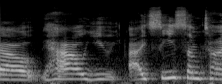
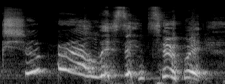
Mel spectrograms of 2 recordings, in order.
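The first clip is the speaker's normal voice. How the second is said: high, laughing, starstruck; giddy high acceptance; 11 semitones higher, 3 dB louder than usual. Retold or imitated. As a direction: squeal it out, laughing. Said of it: "I was like".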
